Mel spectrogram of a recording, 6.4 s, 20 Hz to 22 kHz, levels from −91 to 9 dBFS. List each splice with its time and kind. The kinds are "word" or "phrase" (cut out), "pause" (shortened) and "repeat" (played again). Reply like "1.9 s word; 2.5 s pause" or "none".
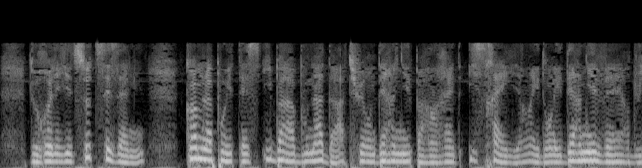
3.7 s word

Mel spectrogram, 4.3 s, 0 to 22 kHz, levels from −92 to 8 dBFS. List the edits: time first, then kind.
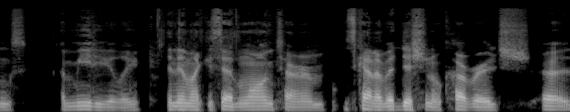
none

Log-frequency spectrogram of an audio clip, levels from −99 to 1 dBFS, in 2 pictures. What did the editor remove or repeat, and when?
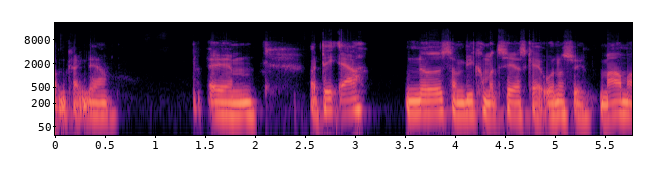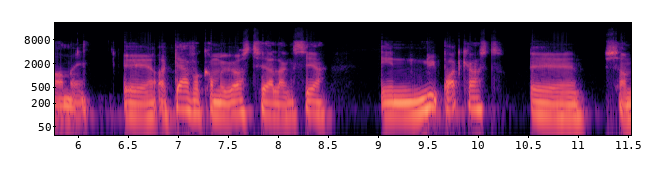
none

